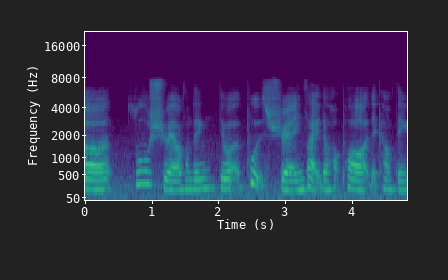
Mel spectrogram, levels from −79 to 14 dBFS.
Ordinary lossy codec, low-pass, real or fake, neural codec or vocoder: none; none; real; none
